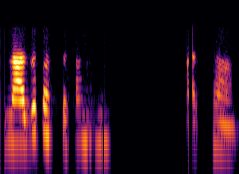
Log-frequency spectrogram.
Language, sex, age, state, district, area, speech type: Marathi, female, 45-60, Maharashtra, Nanded, urban, conversation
